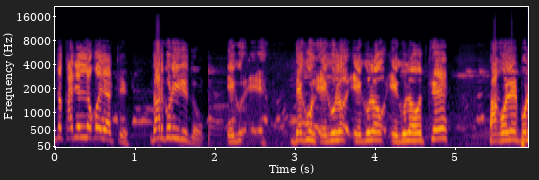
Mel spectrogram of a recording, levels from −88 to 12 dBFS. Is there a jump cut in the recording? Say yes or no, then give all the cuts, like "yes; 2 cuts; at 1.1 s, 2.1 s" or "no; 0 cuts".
yes; 1 cut; at 2.0 s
